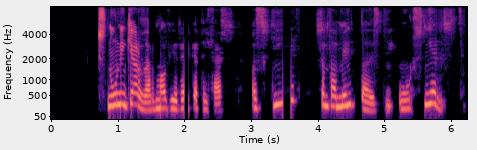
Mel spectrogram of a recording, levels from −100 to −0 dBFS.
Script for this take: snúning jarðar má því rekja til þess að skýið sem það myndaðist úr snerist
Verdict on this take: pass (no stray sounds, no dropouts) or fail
fail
